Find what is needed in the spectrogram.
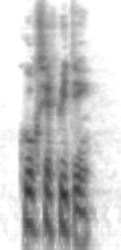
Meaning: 1. to short circuit 2. to bypass
- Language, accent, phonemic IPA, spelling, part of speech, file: French, France, /kuʁ.siʁ.kɥi.te/, court-circuiter, verb, LL-Q150 (fra)-court-circuiter.wav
